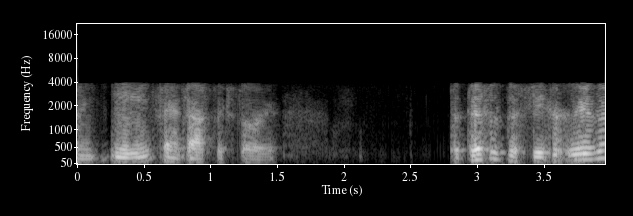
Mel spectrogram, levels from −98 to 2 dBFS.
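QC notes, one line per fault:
Throughout: Speex codec, heavy damage; hoarse, robotic CELP buzz, consistent with a very low 4 kbps setting, in a 250 Hz to 3.4 kHz band, with nothing above 3.8 kHz.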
